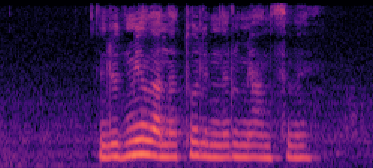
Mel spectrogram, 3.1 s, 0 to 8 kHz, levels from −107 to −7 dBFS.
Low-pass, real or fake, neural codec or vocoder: 7.2 kHz; real; none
